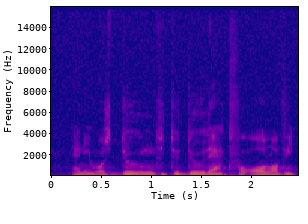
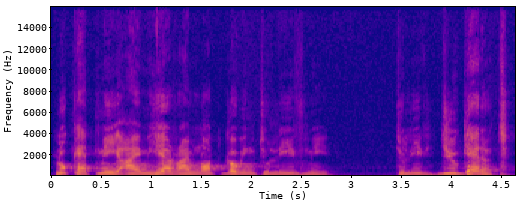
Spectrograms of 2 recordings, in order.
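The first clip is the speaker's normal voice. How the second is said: higher and louder, urgent but steady; urgent reassurance; 5 semitones higher, 9 dB louder than usual. Retold or imitated. Kali urging the panicking oak to look at him. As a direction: pull a panicking man back to you. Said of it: "Kali says".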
